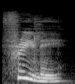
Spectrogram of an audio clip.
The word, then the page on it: freely: British English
